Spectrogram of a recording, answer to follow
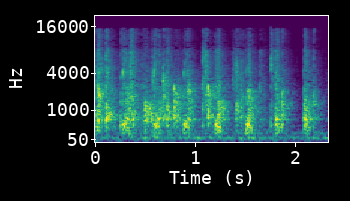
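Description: Audience clapping, many hands at once, dying away near the end.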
